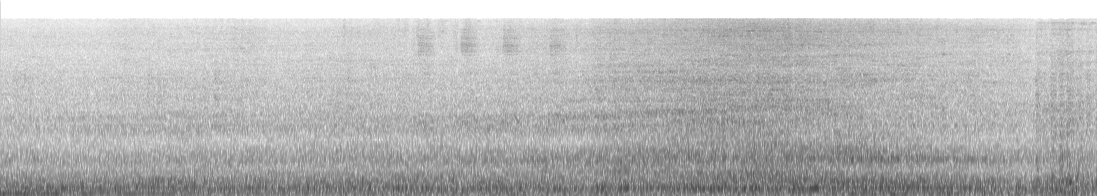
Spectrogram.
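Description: Empty autorack freight cars rolling past on steel wheels: a steady rumble and rail noise that swells past the middle and eases off near the end.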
